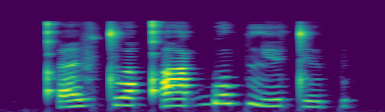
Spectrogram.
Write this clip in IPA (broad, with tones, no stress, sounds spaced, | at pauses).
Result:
qʼ i˩˧ v t u˧ qʼ a˧ ɡ͡b o˥ p lʲ ʉ˧˥ t ʉ˧ p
